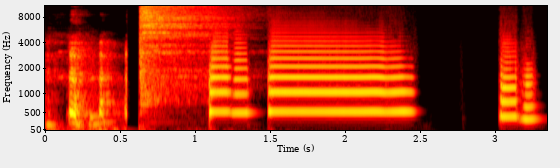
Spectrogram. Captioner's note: laughter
